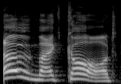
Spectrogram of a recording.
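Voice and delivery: high, very slow oh my God; stunned, stretched-out exclamation; astonished. Real, not acted. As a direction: draw it out in amazement. Reacting to Perry's voice clip.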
